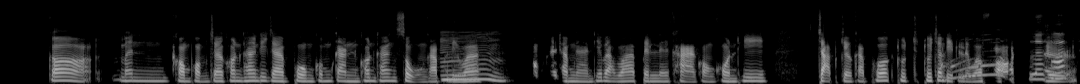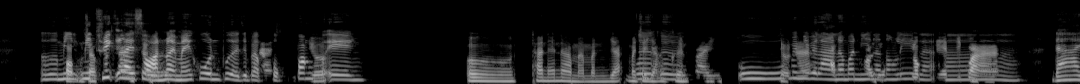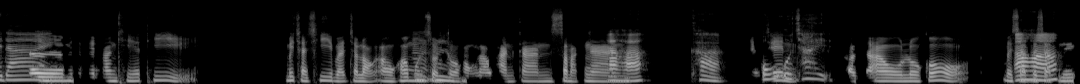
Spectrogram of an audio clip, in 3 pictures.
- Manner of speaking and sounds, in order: distorted speech; in English: "fraud"; mechanical hum; tapping
- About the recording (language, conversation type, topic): Thai, unstructured, คุณคิดว่าเทคโนโลยีสามารถช่วยสร้างแรงบันดาลใจในชีวิตได้ไหม?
